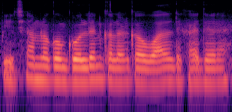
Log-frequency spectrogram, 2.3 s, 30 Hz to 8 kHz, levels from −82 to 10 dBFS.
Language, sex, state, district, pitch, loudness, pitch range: Hindi, male, Arunachal Pradesh, Lower Dibang Valley, 140 Hz, -18 LUFS, 135-145 Hz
